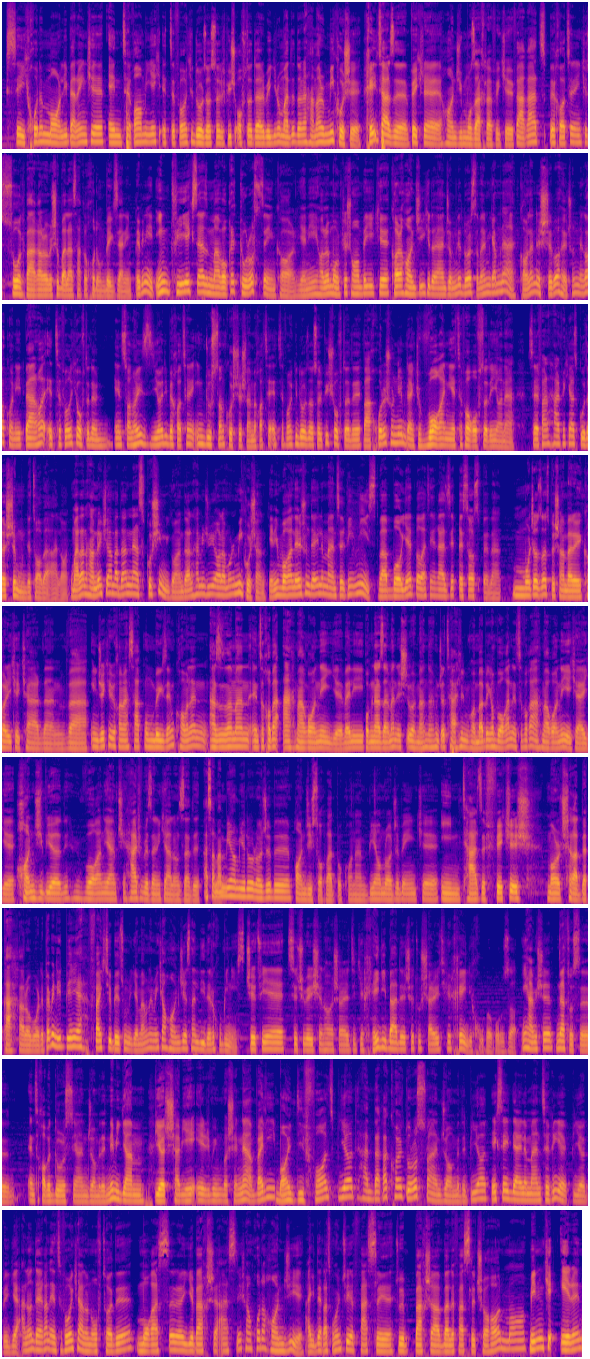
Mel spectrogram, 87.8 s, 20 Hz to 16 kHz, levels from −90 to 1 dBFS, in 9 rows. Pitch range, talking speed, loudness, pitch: 110-145 Hz, 200 wpm, -23 LUFS, 125 Hz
